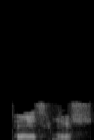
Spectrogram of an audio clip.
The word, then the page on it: path loss: english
